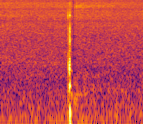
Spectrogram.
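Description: A plastic toy button clicks.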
